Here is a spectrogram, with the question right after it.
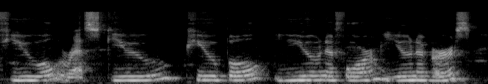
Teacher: And then, of course, there's the U sound, and this has the Y sound before the U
